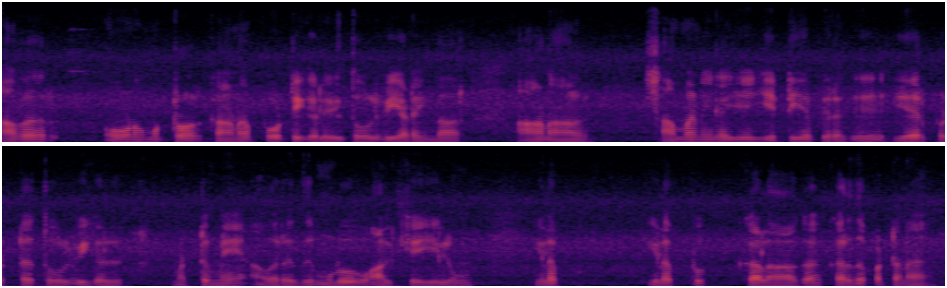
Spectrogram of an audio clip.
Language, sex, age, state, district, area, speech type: Tamil, male, 45-60, Tamil Nadu, Dharmapuri, rural, read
